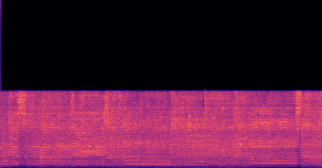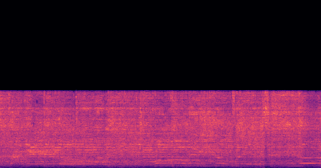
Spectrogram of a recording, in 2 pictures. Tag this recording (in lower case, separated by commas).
rock and roll, music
